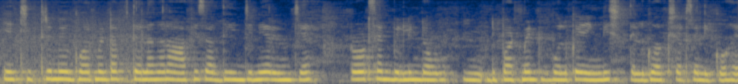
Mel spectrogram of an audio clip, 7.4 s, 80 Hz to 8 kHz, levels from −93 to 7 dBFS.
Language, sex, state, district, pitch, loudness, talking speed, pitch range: Hindi, female, Telangana, Hyderabad, 245 Hz, -12 LUFS, 185 wpm, 240-255 Hz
